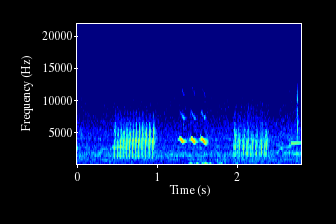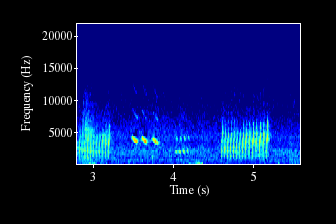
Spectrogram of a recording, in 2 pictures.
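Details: Marsh warbler singing: buzzy, harsh chattering phrases of about half a second to a second, separated by short pauses, with quick high clicking notes and brief low sounds between phrases.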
